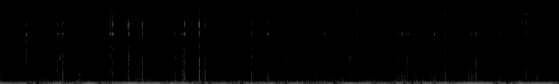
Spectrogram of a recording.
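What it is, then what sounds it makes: Plastic hair claw clip. Fingertips and nails scratch and tap along the teeth of a small hollow black plastic claw hair clip held in the hands. The result is a quiet run of crisp, bright ticks and short scratches over a low, steady rumble.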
